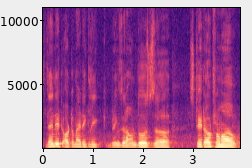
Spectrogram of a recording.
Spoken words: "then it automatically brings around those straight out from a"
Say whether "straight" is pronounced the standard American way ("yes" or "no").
no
